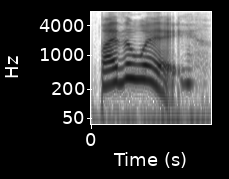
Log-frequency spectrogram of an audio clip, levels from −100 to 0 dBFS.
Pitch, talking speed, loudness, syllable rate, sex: 275 Hz, 200 wpm, -16 LUFS, 4.5 syllables/s, female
